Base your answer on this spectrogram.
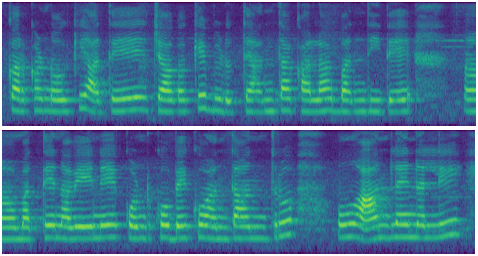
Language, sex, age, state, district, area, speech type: Kannada, female, 30-45, Karnataka, Chitradurga, rural, spontaneous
